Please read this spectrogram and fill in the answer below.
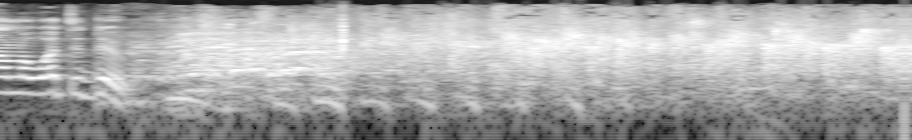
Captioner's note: applause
